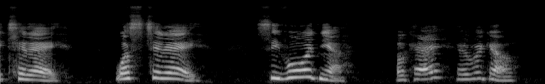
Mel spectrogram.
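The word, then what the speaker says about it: сегодня: say today what's today silvogna okay here we go s e g remember g v that's sometimes pronounced v c d and y sevornia that's today that's today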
